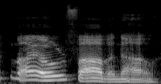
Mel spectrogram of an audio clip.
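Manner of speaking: slow, loud, woeful faun voice; lamenting faun. Acted. Faun recalling his father to Lucy, lamenting. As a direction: draw it out mournfully.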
